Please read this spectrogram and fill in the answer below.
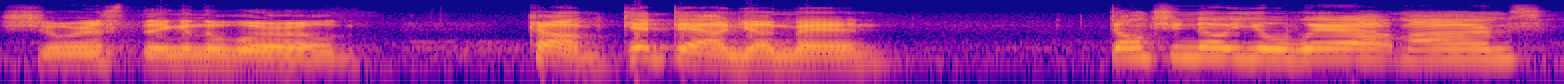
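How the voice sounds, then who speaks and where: A man's voice: on the high side, lively intonation, slow pace, sharp tone, smooth, heavily acted. A man acting as a proud young uncle in an audio drama, with a theatrical, formal way of talking. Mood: teasing. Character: playful, teasing young uncle, mock-pompous, proud, later embittered.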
